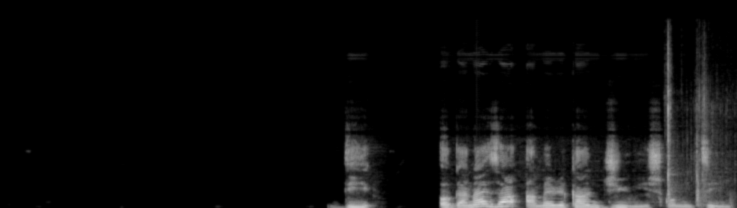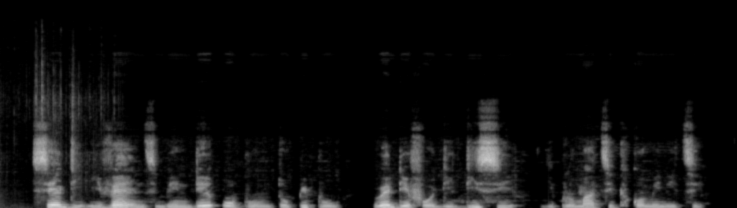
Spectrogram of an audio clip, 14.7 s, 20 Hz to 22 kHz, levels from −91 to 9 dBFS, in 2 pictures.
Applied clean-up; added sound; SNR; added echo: neural mask model RNNoise.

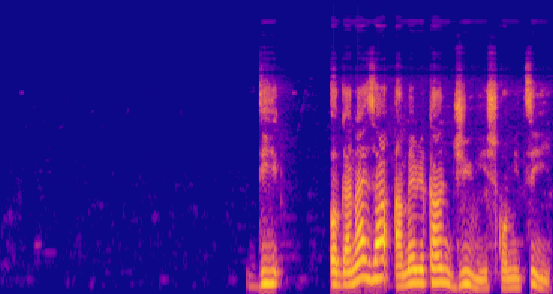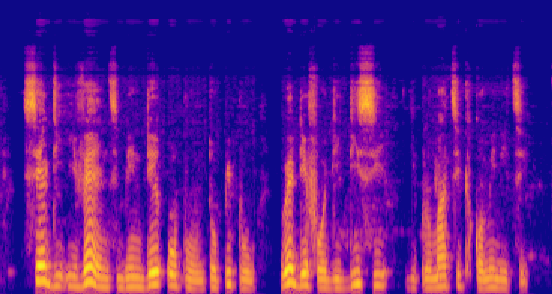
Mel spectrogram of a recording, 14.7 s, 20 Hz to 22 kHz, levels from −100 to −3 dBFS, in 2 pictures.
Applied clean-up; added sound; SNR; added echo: none; none; none; none.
